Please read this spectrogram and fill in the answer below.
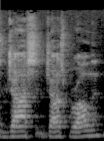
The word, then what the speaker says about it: Brolin: But, like, had you just painted, like, what was Josh Brolin?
